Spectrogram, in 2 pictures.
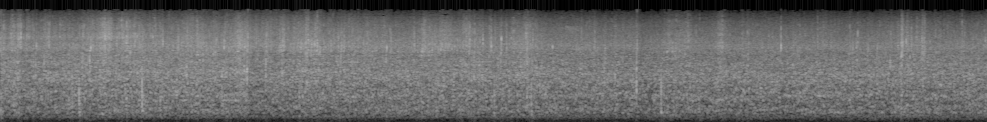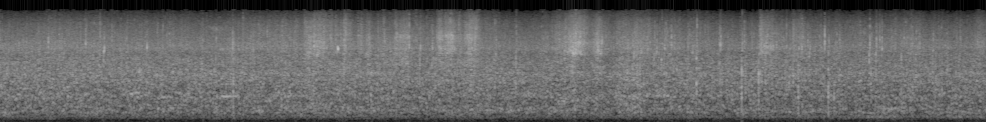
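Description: Steady rain falling through forest leaves: an even hiss with scattered sharper drips, a few clusters of them about twenty seconds in.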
